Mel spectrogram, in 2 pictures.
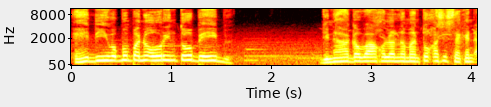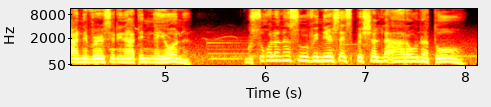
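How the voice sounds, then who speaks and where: A man's voice: high-pitched, quick pace, soft background music, close to an everyday voice. A man with a Filipino accent playing a manipulative, hot-tempered young boyfriend in a radio drama. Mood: coaxing.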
